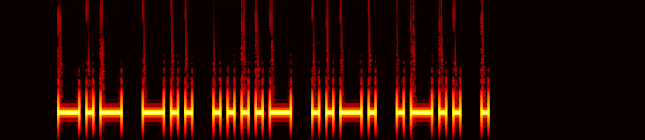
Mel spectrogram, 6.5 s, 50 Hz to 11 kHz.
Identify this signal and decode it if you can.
Morse code, heard as a keyed tone, about 17 wpm, 700 Hz. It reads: KD4FLE
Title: USA Call Signs - 6 Characters - 3x Character Spacing - 17wpm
